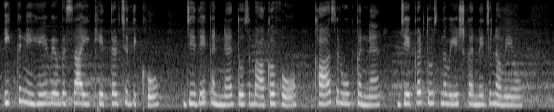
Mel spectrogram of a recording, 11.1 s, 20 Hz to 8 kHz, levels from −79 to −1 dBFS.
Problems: constant background noise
